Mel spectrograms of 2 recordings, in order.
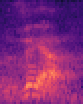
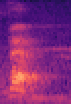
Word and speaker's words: wer: esto es vi también Recuerden que la W alemana se pronuncia como una V española Sí y vas vas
